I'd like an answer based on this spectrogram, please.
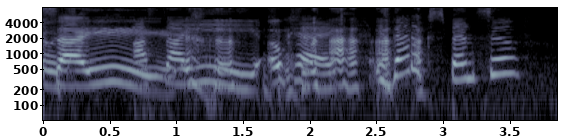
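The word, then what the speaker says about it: açaí: We didn't know if it was acai or what, but it's acai.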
